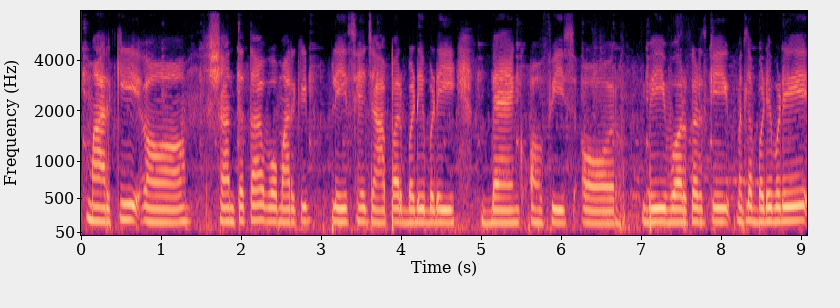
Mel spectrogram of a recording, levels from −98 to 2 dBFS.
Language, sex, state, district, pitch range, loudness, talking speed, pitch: Hindi, female, Goa, North and South Goa, 175-190 Hz, -15 LUFS, 130 wpm, 180 Hz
